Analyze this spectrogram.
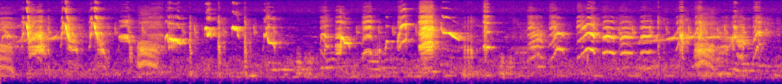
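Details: Myna chirping: a dense run of sharp, varied chirps and squawky notes, high-pitched and closely spaced, several per second throughout, with some fainter overlapping calls in the background.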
